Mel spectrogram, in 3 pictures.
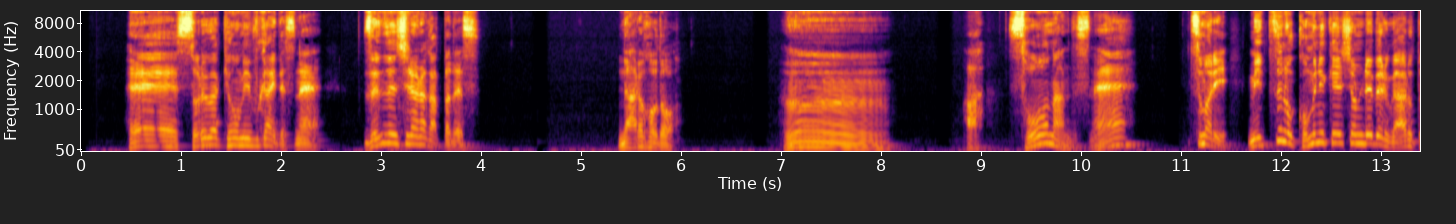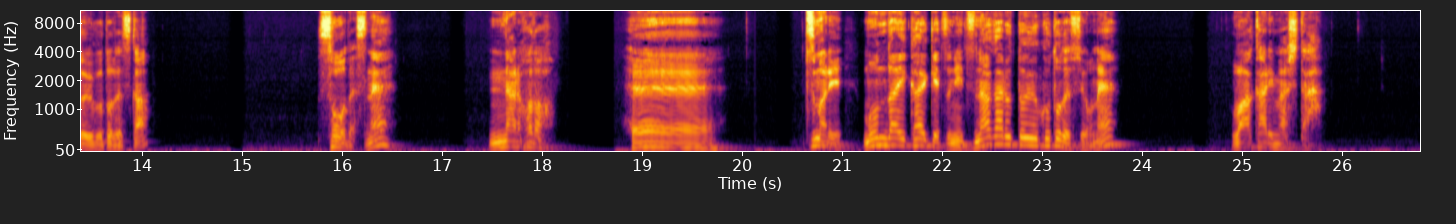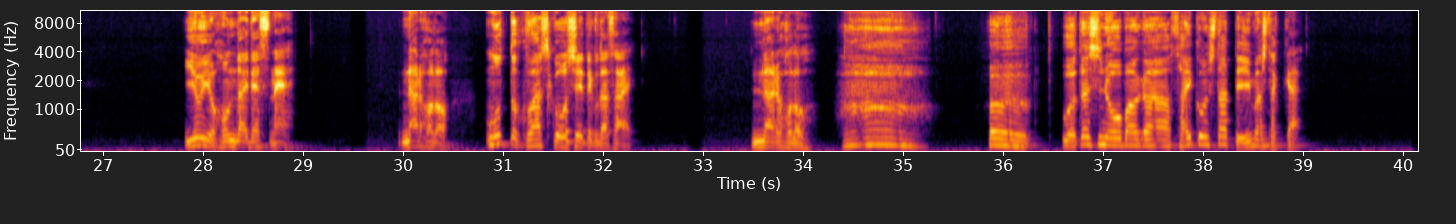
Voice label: Japanese Listen Actively, Japanese Male

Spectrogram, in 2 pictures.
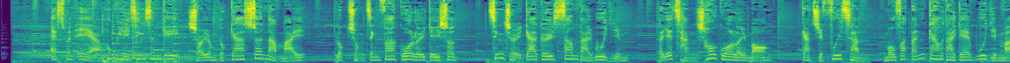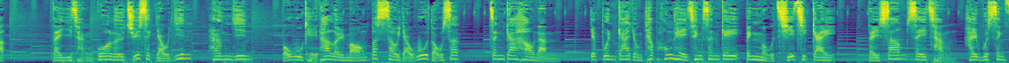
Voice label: Cantonese Online Promo; AspenAire

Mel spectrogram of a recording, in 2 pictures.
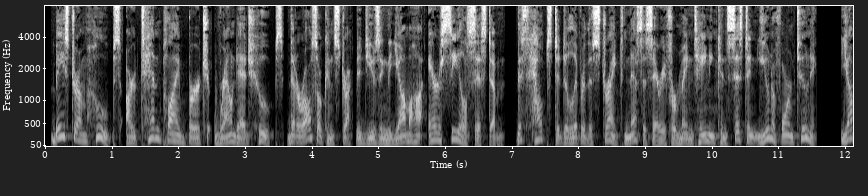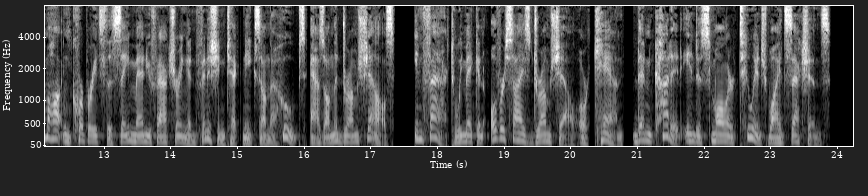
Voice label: US English eLearning

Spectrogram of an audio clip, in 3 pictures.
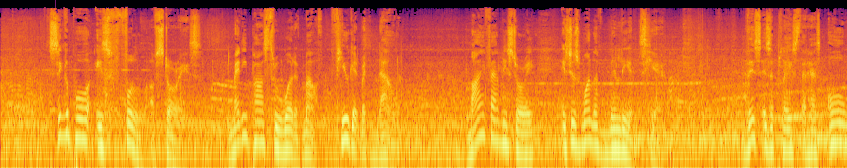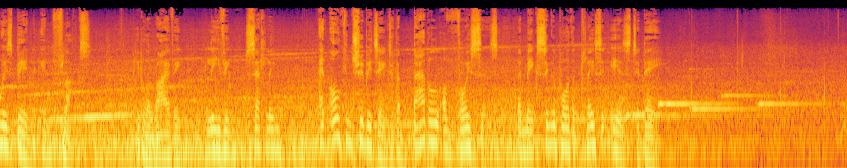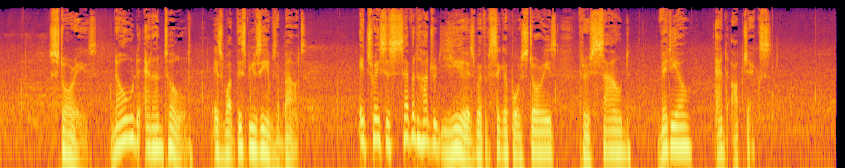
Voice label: Asian English; National Museum History Gallery

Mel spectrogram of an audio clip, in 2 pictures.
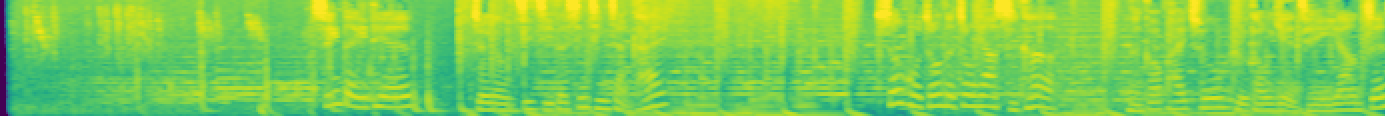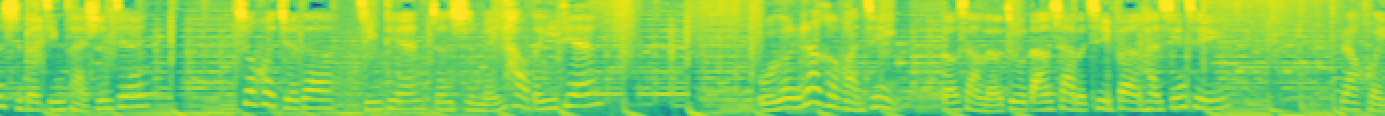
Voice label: Mandarin Taiwan Voice Sample

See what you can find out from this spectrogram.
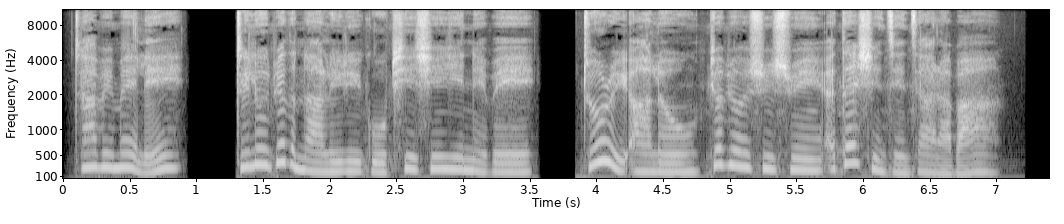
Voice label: Burmese Female

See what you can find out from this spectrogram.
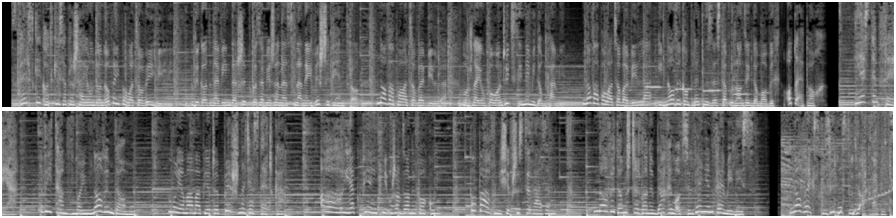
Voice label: Polish TV Spots

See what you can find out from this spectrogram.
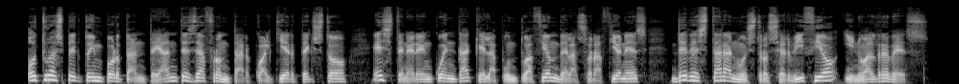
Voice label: Euro Spanish e-Learning

